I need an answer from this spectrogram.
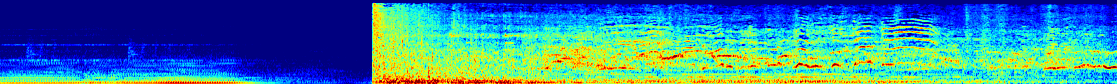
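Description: A bomb explodes in a church just after Holy Communion. A low droning sound fades to near silence, then a sudden, loud blast bursts in and gives way to sustained roaring noise with wavering, siren-like tones.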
